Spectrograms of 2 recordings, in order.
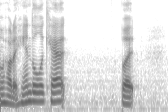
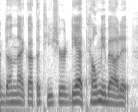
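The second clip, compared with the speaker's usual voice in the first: ordinary talk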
